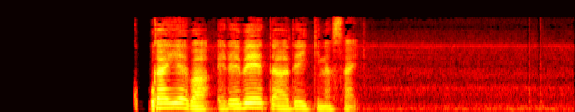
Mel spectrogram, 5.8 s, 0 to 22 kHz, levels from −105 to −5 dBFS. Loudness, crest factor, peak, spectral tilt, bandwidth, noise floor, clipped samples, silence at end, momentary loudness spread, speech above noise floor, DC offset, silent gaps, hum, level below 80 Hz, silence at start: -26 LUFS; 24 dB; -6 dBFS; -4.5 dB/octave; 11.5 kHz; under -90 dBFS; under 0.1%; 2.2 s; 9 LU; over 64 dB; under 0.1%; none; none; -68 dBFS; 1.35 s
